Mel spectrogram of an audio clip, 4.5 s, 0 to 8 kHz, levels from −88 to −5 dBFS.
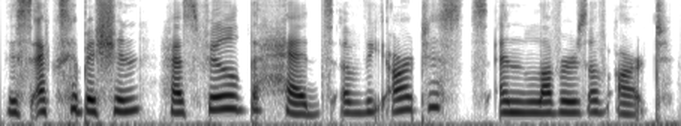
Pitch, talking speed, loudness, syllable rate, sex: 240 Hz, 170 wpm, -19 LUFS, 4.6 syllables/s, female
